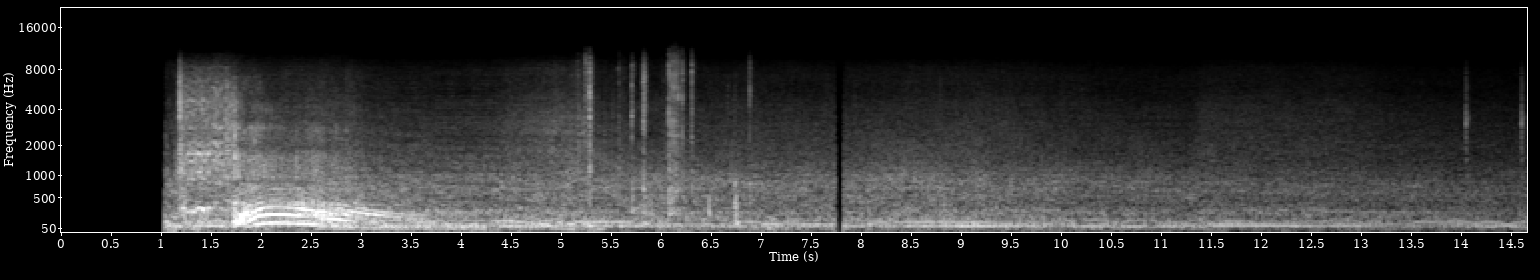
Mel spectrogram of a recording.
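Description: A sports car engine idles with a low, steady rumble.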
